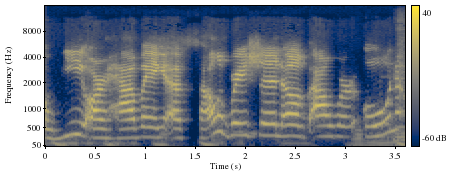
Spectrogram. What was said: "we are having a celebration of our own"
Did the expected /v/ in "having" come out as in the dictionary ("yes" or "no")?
yes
